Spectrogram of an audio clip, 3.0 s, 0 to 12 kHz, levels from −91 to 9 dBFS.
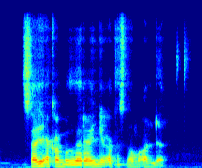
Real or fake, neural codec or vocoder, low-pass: fake; codec, 32 kHz, 1.9 kbps, SNAC; 10.8 kHz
